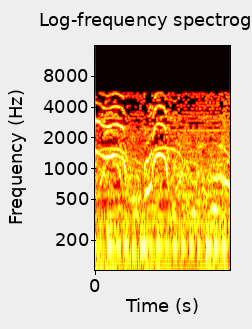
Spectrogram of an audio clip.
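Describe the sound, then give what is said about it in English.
Loud, overlapping screams from attacking animals that try to intimidate their opponents by screaming and by drumming on buttress roots. The shrieks rise and fall in pitch over a steady low rumble. “To intimidate their opponents, the aggressors scream and drum on buttress roots.”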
